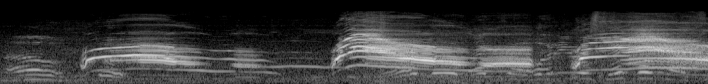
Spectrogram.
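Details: Domestic cats fighting over food that they will not share; loud, harsh, wavering yowls come in long bursts with short gaps, each rising and falling in strained, nasal tones.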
